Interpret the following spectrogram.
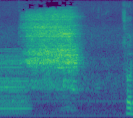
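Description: Proffie-board lightsaber sound font: the steady blade hum ends and a hissing power-off sound plays from the hilt speaker for under a second, starting about half a second in, as the NeoPixel blade retracts.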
